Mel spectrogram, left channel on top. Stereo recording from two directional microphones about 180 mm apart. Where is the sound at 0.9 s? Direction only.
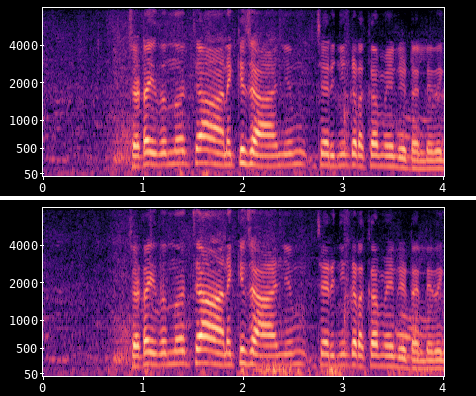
Centre (ahead or behind).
